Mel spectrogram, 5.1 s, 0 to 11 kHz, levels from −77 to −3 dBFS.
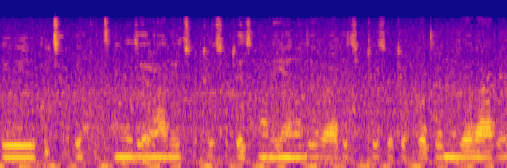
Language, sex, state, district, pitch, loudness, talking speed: Hindi, female, Bihar, Kaimur, 230 Hz, -17 LUFS, 200 wpm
